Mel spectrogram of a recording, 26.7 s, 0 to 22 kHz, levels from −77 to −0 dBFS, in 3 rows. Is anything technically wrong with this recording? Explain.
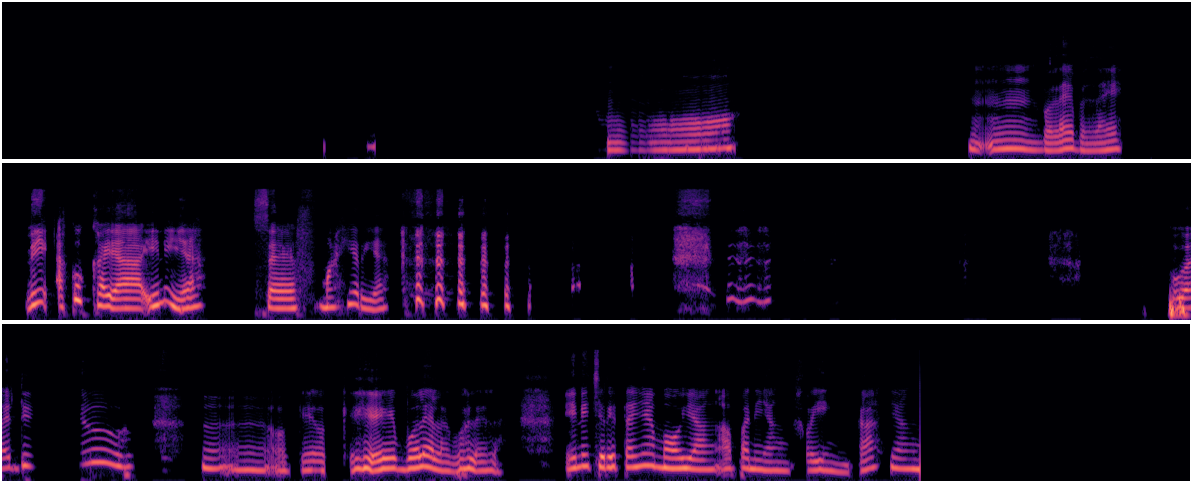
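Yes, there's an audio dropout to silence right at the end. At 24.72 s the speech stops mid-flow and the last two seconds or so, through to the end of the clip, are dead digital silence, with not even room tone underneath. That points to the input going away, likely a disconnected device, a dropped link or a mute switched on, while the recorder kept writing silence. Whatever was said in that tail is simply gone.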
